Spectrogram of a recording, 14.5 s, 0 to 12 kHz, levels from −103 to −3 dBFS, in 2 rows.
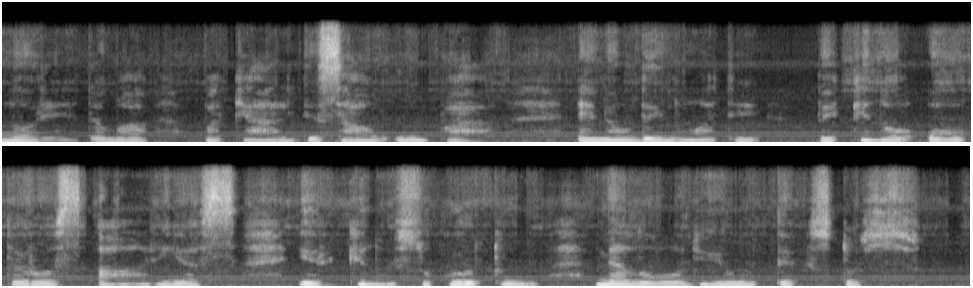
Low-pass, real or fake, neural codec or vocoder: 9.9 kHz; fake; vocoder, 22.05 kHz, 80 mel bands, WaveNeXt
